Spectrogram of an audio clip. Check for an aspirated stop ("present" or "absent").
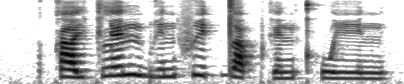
present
